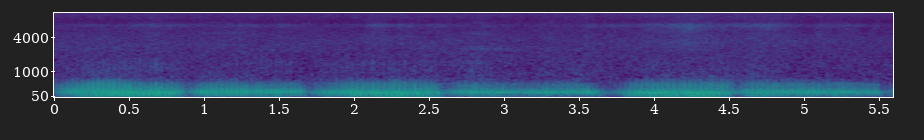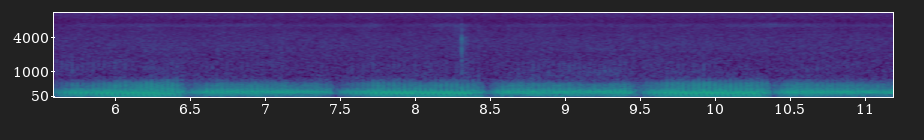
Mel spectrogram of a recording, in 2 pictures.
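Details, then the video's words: A lap-sitting kitten produces a low, even, vibrating purr, rising and falling about once a second through the clip with brief soft gaps and one small tick. "kitten purring"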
